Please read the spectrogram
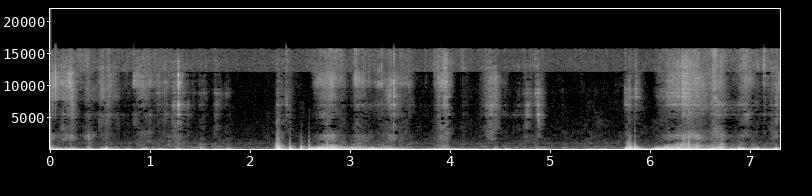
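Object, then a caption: Porcelain bottle. Long red-painted nails tap and scratch on a medium-sized, hollow, cream-colored porcelain bottle with a textured surface. The sound is deep, muffled thumping and rubbing with almost no high content, coming in dense bursts separated by brief near-silent pauses.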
